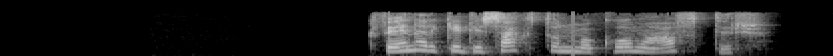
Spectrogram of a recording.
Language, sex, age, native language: Icelandic, female, 40-49, Icelandic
